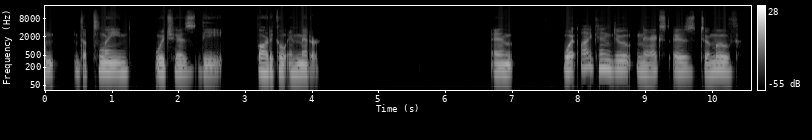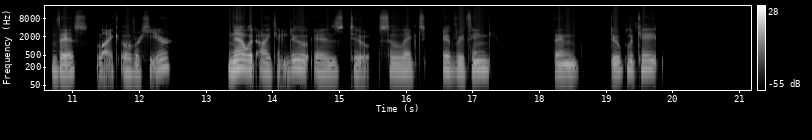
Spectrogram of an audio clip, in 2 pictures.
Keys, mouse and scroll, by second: 4.1 space, 6.0 space, 6.3 scroll down 2, 8.4-9.0 scroll up 1, 9.2 click, 10.9 click, 12.7 click, 13.5 click, 15.7 click, 16.4 click, 17.0 shift+click, 17.8 click, 19.3 shift+d, 21.0 click, 21.0 space.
